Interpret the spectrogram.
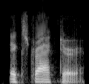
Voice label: "extractor", American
